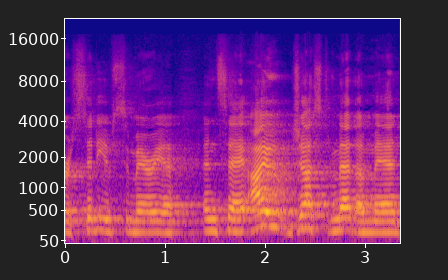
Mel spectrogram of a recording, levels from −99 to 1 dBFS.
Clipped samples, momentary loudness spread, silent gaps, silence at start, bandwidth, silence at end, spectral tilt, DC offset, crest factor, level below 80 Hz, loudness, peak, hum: under 0.1%; 11 LU; none; 0 s; 14.5 kHz; 0 s; -5 dB/octave; under 0.1%; 18 dB; -62 dBFS; -23 LUFS; -6 dBFS; none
